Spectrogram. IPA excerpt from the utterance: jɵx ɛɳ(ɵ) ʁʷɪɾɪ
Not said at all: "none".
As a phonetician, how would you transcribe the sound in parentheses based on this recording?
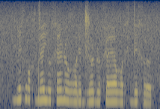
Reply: ɵ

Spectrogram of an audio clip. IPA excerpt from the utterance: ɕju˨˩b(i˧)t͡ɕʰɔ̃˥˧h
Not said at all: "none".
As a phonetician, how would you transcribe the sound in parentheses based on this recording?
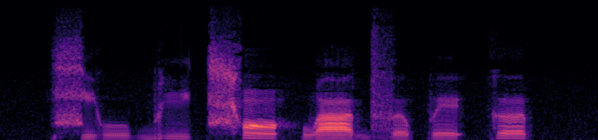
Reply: i˧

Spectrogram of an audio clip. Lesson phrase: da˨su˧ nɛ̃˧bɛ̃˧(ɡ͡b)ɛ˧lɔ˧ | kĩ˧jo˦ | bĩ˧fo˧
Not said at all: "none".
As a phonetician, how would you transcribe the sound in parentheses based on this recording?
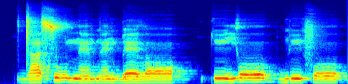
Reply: ɡ͡b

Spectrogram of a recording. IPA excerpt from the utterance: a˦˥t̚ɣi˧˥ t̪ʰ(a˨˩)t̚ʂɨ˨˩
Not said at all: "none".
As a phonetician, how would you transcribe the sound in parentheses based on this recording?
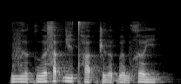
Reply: a˨˩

